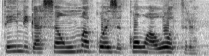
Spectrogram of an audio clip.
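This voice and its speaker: A Brazilian woman hosting a podcast in a casual, effusive way, her voice slightly hoarse and giving out. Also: a little high, steady tone, a little fast, mellow. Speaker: podcast host.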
